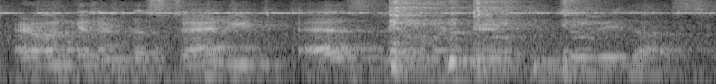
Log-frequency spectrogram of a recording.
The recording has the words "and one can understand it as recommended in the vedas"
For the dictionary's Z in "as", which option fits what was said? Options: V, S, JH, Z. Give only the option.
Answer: Z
